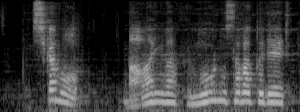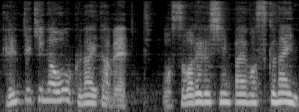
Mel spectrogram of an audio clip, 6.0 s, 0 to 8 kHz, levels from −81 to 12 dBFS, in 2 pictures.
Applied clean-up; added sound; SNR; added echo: neural separator model SepFormer DNS4.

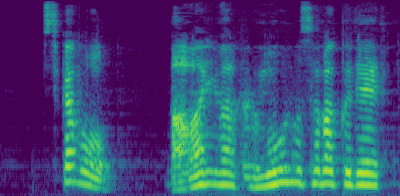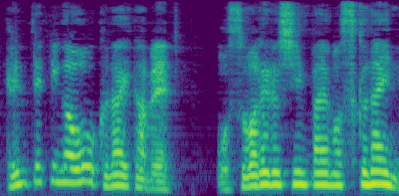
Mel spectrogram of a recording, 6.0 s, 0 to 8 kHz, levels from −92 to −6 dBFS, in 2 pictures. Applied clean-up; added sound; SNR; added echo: neural mask model DeepFilterNet 3.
